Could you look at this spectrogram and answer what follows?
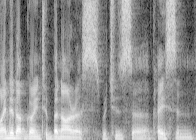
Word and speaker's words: Banaras: So I ended up going to Banaras, which is a place in in India, sometimes pronounced as Vanaras, which is a place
